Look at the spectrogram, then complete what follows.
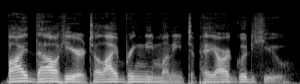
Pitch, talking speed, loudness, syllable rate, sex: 110 Hz, 260 wpm, -17 LUFS, 5.2 syllables/s, male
